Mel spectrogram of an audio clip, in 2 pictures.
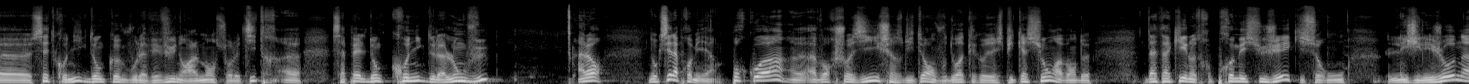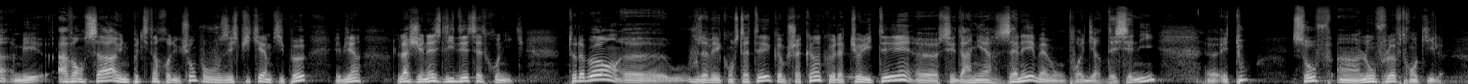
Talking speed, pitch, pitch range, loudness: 190 wpm, 120 Hz, 100-155 Hz, -20 LUFS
